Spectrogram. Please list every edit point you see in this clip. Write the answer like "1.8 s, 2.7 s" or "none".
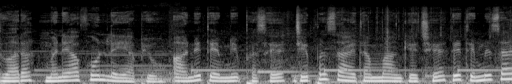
1.7 s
